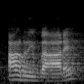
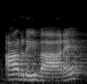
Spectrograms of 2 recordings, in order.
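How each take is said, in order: Both takes have the same delivery.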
